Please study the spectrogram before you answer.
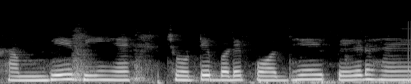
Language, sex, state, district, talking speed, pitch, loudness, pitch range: Hindi, female, Uttar Pradesh, Lucknow, 115 wpm, 205 Hz, -12 LUFS, 200-215 Hz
